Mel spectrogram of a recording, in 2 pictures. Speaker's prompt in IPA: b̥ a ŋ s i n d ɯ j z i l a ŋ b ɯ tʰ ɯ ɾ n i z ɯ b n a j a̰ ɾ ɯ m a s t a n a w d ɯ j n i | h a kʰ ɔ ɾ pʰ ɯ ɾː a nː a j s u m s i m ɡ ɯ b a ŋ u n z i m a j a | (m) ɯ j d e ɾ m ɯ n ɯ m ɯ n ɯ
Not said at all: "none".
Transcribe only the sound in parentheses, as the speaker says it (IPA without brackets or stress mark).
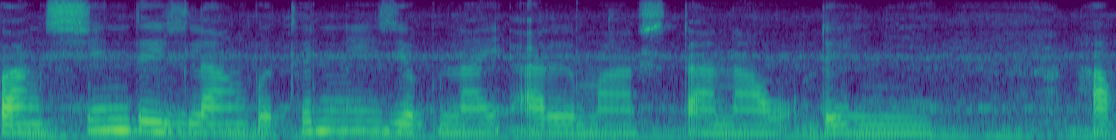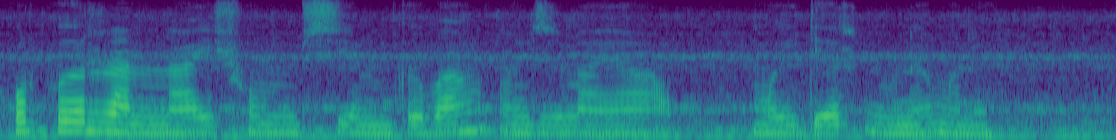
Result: m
